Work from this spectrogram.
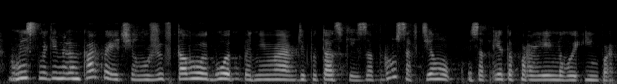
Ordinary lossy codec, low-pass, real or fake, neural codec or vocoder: none; 7.2 kHz; fake; codec, 24 kHz, 0.9 kbps, WavTokenizer, medium music audio release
